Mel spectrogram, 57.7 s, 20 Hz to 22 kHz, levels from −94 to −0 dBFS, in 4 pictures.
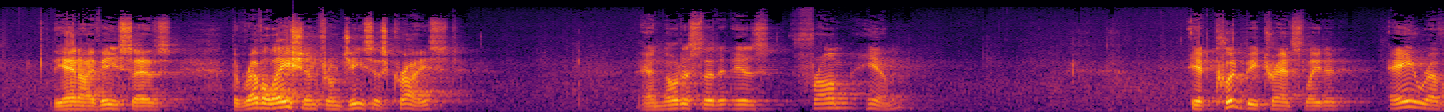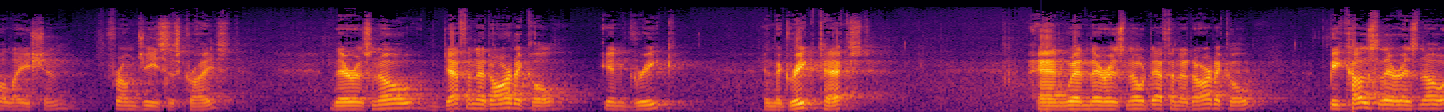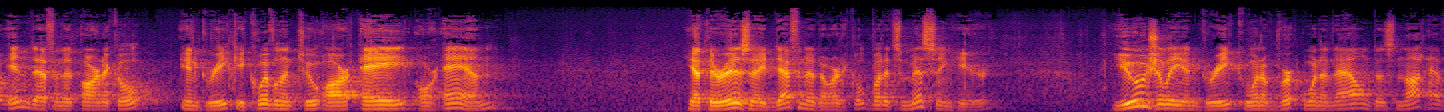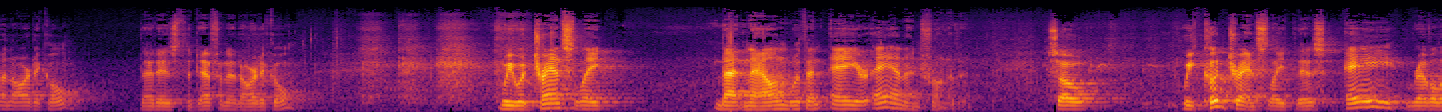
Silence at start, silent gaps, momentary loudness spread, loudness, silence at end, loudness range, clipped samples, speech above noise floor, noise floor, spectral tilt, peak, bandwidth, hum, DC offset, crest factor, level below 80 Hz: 0.5 s; none; 19 LU; -17 LUFS; 0 s; 10 LU; under 0.1%; 38 dB; -56 dBFS; -2 dB/octave; 0 dBFS; 16.5 kHz; none; under 0.1%; 20 dB; -66 dBFS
